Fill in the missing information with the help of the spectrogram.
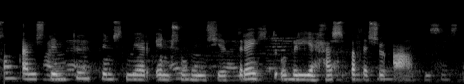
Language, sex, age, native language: Icelandic, female, 18-19, Icelandic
